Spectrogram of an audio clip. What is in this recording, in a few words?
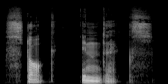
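"stock index", English, British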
